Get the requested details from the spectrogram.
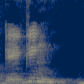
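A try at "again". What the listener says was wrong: घी क्यों बोल रही है एन ग में एन लगाइए अरे ग में एन लगाइए आग अ अ अगेन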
